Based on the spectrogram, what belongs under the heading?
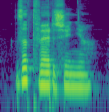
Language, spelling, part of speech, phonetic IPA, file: Ukrainian, затвердження, noun, [zɐtˈʋɛrd͡ʒenʲːɐ], Uk-затвердження.ogg
- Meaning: verbal noun of затве́рдити pf (zatvérdyty): 1. approval, confirmation (expression granting permission; indication of agreement with a proposal) 2. ratification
